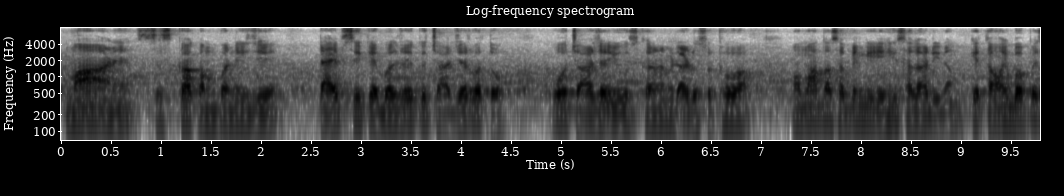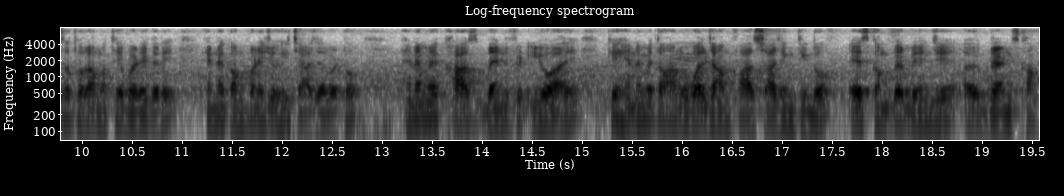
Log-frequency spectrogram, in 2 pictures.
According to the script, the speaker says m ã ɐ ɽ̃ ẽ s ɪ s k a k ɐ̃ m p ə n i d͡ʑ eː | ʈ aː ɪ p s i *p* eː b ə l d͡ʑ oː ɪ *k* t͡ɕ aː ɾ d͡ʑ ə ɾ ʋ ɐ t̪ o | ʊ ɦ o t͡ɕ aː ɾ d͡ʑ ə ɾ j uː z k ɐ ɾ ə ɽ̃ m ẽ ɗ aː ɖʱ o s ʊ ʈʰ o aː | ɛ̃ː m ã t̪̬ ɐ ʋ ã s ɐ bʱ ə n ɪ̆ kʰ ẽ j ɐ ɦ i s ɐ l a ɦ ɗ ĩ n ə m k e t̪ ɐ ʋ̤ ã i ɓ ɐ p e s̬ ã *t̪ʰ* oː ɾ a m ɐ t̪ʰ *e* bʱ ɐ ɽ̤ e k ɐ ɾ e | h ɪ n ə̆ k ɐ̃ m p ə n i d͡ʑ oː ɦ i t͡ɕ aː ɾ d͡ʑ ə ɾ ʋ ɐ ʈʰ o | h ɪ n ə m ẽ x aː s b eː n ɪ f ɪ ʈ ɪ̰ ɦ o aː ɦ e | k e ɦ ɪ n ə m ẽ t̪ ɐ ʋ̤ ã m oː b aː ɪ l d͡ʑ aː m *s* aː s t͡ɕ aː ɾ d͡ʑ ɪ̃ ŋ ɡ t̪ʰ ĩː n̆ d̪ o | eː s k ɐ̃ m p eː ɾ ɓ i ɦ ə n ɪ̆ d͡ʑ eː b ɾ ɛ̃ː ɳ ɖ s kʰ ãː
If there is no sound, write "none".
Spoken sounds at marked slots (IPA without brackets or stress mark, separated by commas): k, k, t̪ʰ, e, f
